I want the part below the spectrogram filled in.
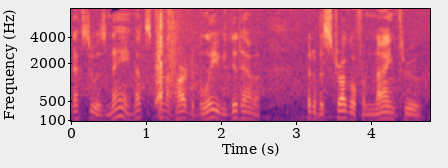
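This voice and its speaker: A man's voice: mid-range voice, brisk. A man commentating on live golf as an analyst, in conversational, technical, clipped phrases. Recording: clear outdoor course noise behind.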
